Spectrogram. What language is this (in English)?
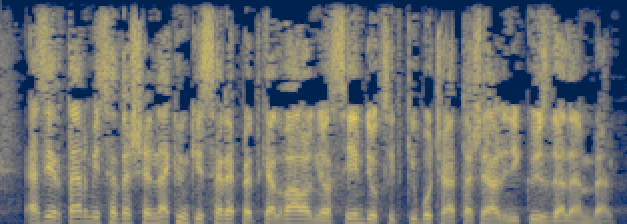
Hungarian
